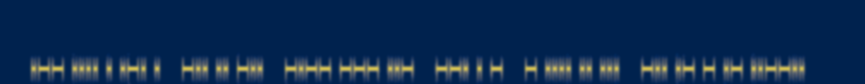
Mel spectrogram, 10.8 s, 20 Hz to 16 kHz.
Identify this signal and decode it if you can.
Morse code, heard as a keyed tone, about 27 wpm, 700 Hz. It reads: WHERE DID YOU GET THIS DATA?
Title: Sentences from Top 1000 Words - Review Part 3 - 28wpm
